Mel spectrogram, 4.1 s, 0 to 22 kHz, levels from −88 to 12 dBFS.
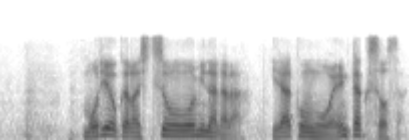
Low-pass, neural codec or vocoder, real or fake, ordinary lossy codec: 7.2 kHz; codec, 16 kHz, 0.7 kbps, FocalCodec; fake; Opus, 24 kbps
